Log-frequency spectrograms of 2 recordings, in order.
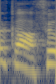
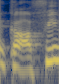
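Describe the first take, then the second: First: काफे said kaa-fe, ending in a short e; the German way, काफे with a final e; correct pronunciation. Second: काफ़ी said with a long ee ending, the wrong way; the English-style काफ़ी, ending in ee; wrong pronunciation. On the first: Teacher correcting students with काफे. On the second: Teacher showing students the wrong reading काफ़ी. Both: Shown as a demonstration. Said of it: "काफ़ी नहीं बनेगा".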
